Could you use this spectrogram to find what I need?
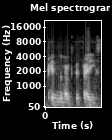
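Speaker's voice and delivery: ordinary talk, nothing marked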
